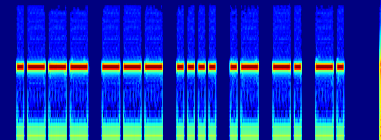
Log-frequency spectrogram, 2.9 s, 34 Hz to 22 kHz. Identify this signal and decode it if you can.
Morse code, heard as a keyed tone, about 30 wpm, 1000 Hz. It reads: JOHANN
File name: qotdfiles / 30wpm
